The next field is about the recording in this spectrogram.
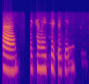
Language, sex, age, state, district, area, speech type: Bengali, female, 60+, West Bengal, Purulia, rural, conversation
